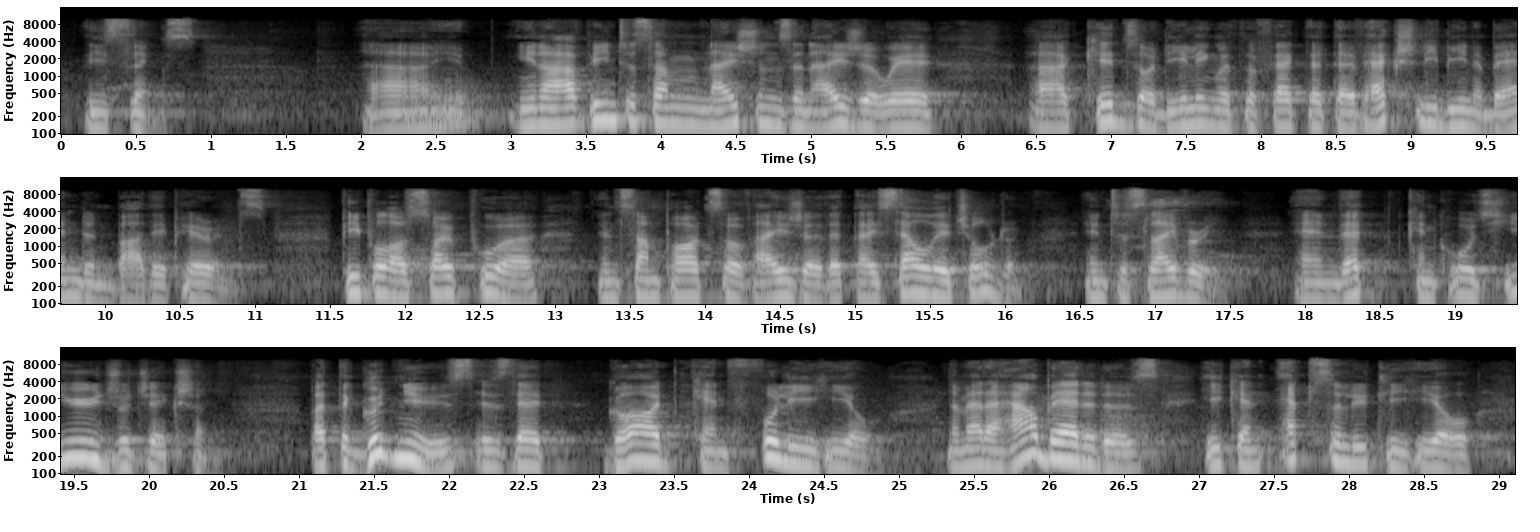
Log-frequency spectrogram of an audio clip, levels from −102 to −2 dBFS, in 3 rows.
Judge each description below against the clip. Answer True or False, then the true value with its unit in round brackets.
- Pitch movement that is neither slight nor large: True (3.4 semitones)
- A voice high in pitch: False (130 Hz)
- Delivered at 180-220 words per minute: False (145 wpm)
